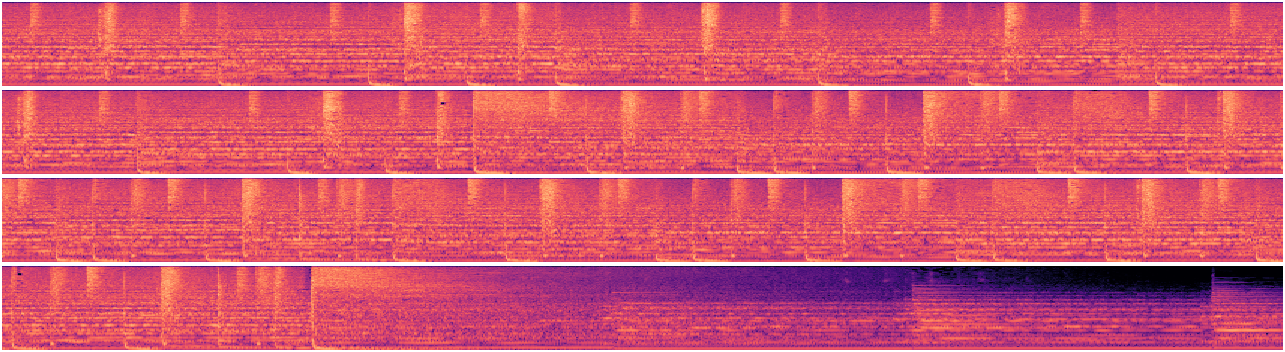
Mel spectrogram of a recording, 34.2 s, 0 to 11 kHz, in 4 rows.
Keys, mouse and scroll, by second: 0.8 middle click, 1.7 scroll up 3, 1.9-4.2 middle drag, 4.2-6.4 drag, 6.4 scroll up 4, 6.5 middle click, 7.2-10.2 drag, 10.4 scroll down 4, 10.5 middle click, 11.5 f, 12.0 scroll up 1, 12.2-16.4 middle drag, 16.4-18.4 drag, 18.4 middle click, 19.2-20.8 drag, 20.8 scroll up 4, 21.4 scroll up 1, 21.6-27.1 drag, 27.2 scroll down 3, 27.3-28.9 middle drag, 28.9-30.1 drag, 30.1 scroll down 2, 30.2 middle click, 30.9 right click, 31.7-34.1 middle drag.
